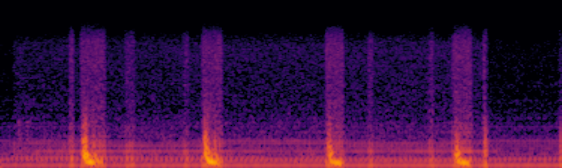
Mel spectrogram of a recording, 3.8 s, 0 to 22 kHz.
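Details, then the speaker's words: Korotkoff phase 4 during blood pressure measurement: soft, low, muffled thumps about 72 a minute as the tapping drops in pitch and dulls; accepted diastolic measurement in children. "durante la fase korotkov 4 el sonido de los golpeteos baja de tono y el sonido se amortigua korotkov 4 es la medición diastólica aceptada en niños"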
